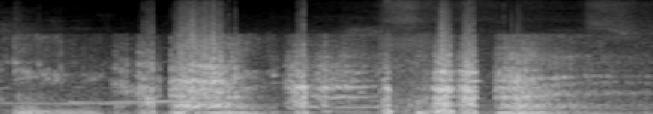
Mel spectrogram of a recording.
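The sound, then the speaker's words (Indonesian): A loud, tiger-like roar from a person, made of several rasping, growling surges that swell and break off over a few seconds, with no talking. “Tiba-tiba seseorang di belakangku meraung bagai macan.”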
